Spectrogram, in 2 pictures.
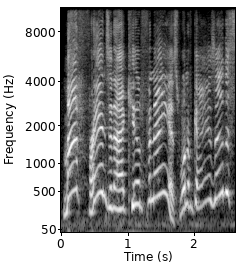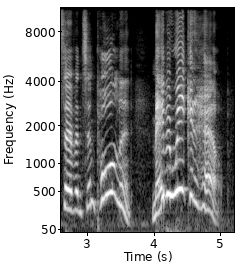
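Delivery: put-on urgent young heroine offering help; young Hazel. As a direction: Hazel asking the queen to let her help. Hazel pleading with the queen.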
